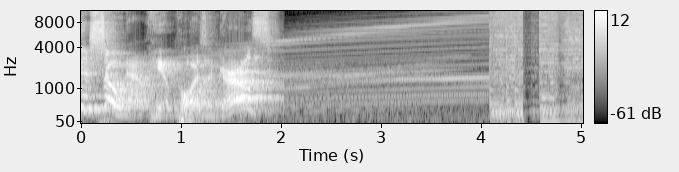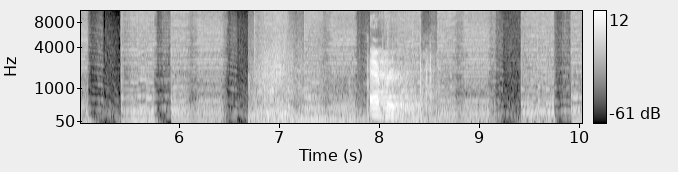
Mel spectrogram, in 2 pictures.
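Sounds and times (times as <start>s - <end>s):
rising synthesizer tone: 1.3s - 5.2s.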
